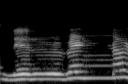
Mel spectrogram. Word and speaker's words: Nirvinna: Nirvinna, double n sound there.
